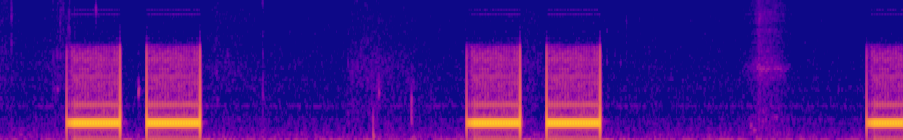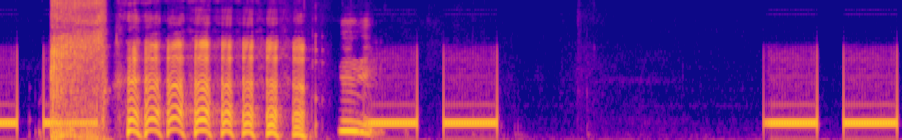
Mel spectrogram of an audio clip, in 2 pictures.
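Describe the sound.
A telephone ringing tone repeats in steady double pulses, ring-ring, about every three seconds, clear and electronic as if heard down the line, with a brief burst of voice and noise midway.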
